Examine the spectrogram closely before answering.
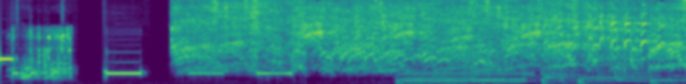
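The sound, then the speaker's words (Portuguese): Telephone line tones sound as a call is placed again: a few short electronic beeps and steady tones over a hissy line. Lower, layered tones then follow in uneven pulses. “Vamos ligar de novo aqui.”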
